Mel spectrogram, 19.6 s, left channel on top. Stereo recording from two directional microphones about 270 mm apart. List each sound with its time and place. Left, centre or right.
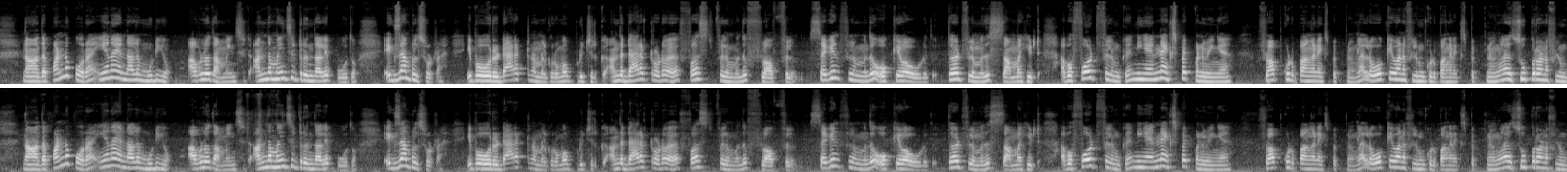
0.3 s speech: left
0.7 s speech: left
1.5 s speech: left
1.7 s speech: left
4.8 s speech: left
5.1 s speech: left
5.4 s a woman's voice: left
9.5 s speech: left
13.8 s a woman's voice: left
14.5 s speech: left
